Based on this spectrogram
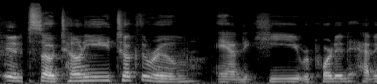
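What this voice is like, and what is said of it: Usual voice. Nothing is said of it.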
